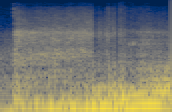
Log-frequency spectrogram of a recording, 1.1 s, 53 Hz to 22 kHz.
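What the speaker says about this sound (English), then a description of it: "This thing has 800 horsepower, and it sounds like this." A loud 800-horsepower car engine rumbles close by with a deep, heavy growl and a steady, forceful roar throughout.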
